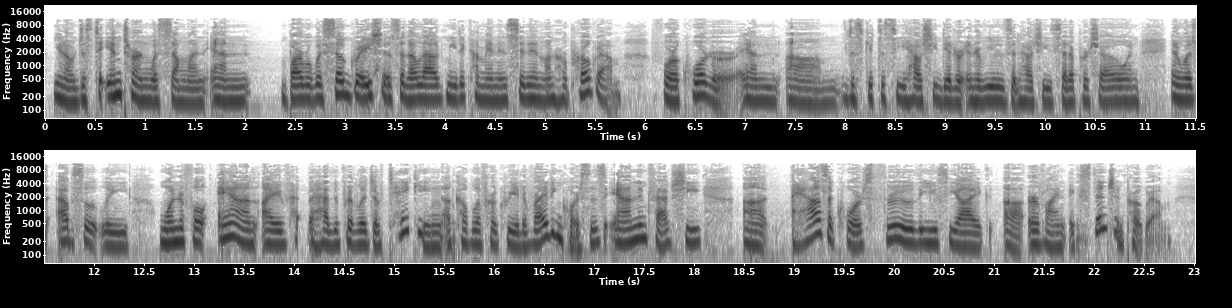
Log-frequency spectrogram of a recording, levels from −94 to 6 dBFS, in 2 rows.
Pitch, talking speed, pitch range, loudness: 175 Hz, 210 wpm, 160-190 Hz, -23 LUFS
